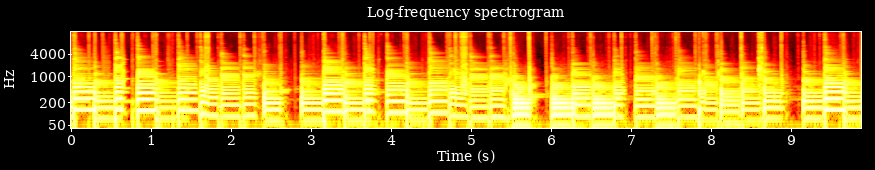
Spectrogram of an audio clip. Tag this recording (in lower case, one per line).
music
